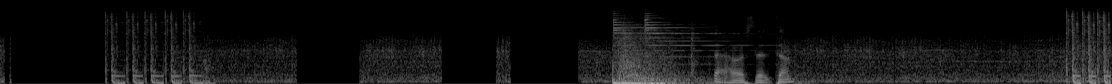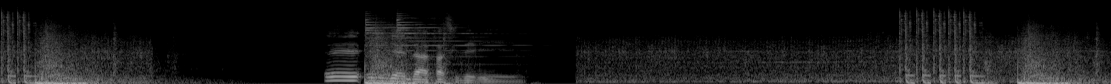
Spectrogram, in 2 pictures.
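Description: Small cannons fire with quick sharp bangs.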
